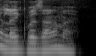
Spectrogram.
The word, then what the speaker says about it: Leguizamo: Is that how it's pronounced? – Yeah, Leguizamo. – Oh, I thought it was Leguizamo. – Leguizamo, no, it's Leguizamo.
